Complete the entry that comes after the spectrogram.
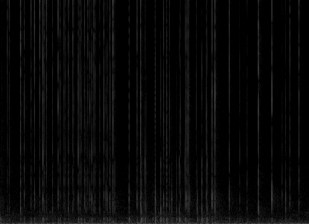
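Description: Long blue nails rapidly tap and scratch the glass screen of a smartphone in a clear plastic case lying flat. The result is a busy stream of sharp, bright clicks and scratchy scrapes, with a constant low rumble underneath.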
